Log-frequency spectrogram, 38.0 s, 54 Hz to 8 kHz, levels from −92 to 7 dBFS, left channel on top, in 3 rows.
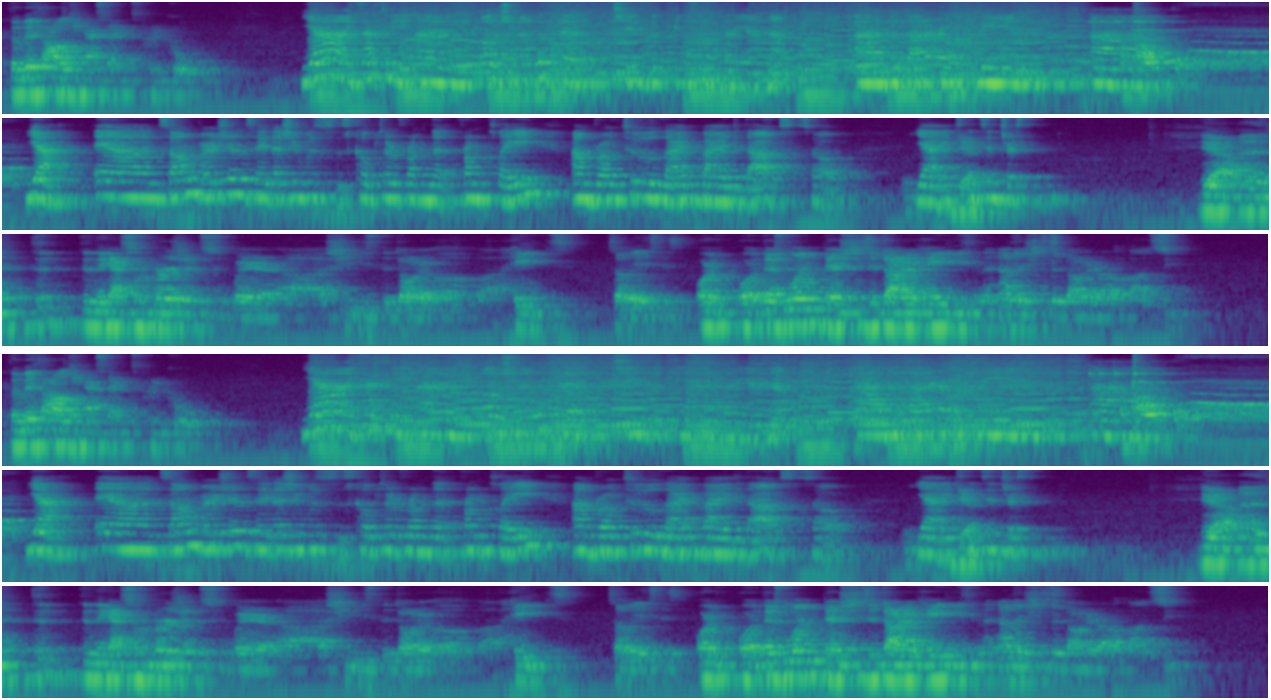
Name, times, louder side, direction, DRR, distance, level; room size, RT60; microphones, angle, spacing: voice 1, 0.1-2.0 11.2-11.8 21.7-21.8 22.1-22.4 24.6-25.9 26.1-31.0 31.5-37.0, equal, 5° right, -6 dB, 0.8 m, -27 dB
voice 2, 3.0-7.9 8.5-10.5 10.9-11.7 12.9-13.3 13.6-21.0 21.8-23.2 28.8-28.9 29.2-29.3, left 3 dB, 60° left, 1 dB, 0.4 m, -27 dB
sound 1, 3.1-10.8, equal, 30° left, 0.7 m, -29 dB
sound 2, 10.9-12.9, right 3 dB, 30° right, 0.3 m, -30 dB
2.6 x 2.2 x 3.2 m, 0.94 s
head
